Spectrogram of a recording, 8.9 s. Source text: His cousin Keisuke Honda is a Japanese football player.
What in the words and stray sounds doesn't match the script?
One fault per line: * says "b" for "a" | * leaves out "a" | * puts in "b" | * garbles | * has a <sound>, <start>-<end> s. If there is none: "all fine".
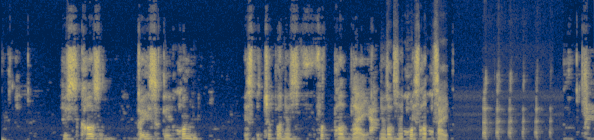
* garbles
* has a laugh, 7.2-8.3 s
